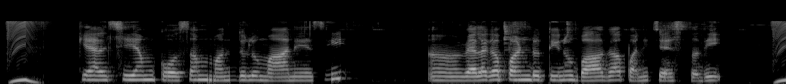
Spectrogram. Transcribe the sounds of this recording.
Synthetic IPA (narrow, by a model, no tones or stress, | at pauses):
keːlt͡ʃijɐmkɔːsɐmːɐnd̪ulumaːneːsi | ʋɛlɐɡɐpɐɳɖut̪inubaːɡaːpɐnit͡ʃeːst̪ɐd̪i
